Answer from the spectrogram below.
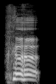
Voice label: scout taunt exert; vo; taunts; tf2

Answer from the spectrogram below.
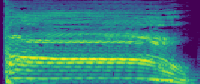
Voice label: scout jeers; mvm

